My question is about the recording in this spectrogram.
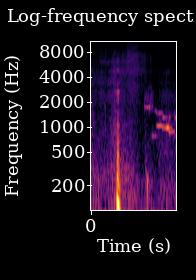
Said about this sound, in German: Musst du ans Telefon?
